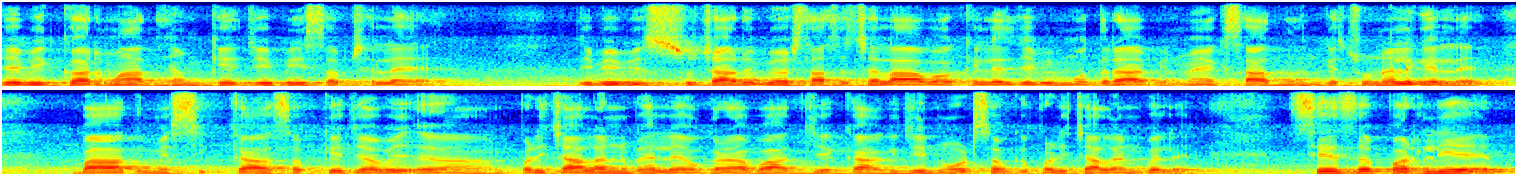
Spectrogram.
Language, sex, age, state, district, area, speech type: Maithili, male, 18-30, Bihar, Sitamarhi, urban, spontaneous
